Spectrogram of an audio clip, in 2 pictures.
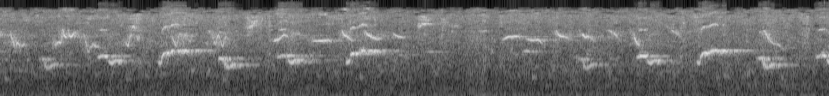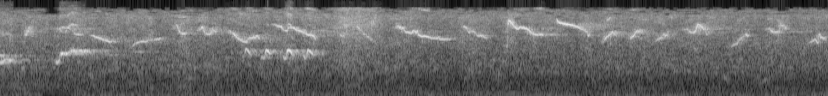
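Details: Yellow-vented bulbul (trucukan) singing vigorously in the Goklikan and Ropelan styles used as a lure: a dense stream of bubbly, slurred whistles and chirps at mid to high pitch, almost without pause.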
